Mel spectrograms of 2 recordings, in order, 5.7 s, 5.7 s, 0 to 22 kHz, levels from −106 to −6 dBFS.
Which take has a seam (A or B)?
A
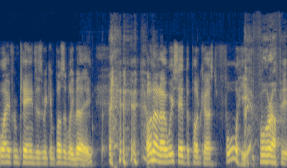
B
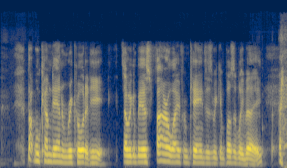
B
